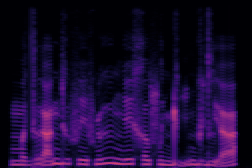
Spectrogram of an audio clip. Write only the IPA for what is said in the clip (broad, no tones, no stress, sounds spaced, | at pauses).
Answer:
m ɐ d r a̰ n d ʉ f eː f ɳ ʉː ŋ e x ɐ sʷ e nʲ ɖʱ ḭ ŋ ɡ ʉ d lʲ a̰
